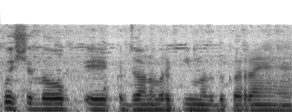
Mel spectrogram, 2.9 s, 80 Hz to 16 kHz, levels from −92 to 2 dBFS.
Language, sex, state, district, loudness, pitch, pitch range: Hindi, male, Punjab, Fazilka, -15 LUFS, 135 Hz, 130-140 Hz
